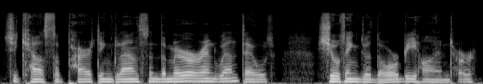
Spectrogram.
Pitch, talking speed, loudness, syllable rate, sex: 120 Hz, 200 wpm, -17 LUFS, 4.9 syllables/s, male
